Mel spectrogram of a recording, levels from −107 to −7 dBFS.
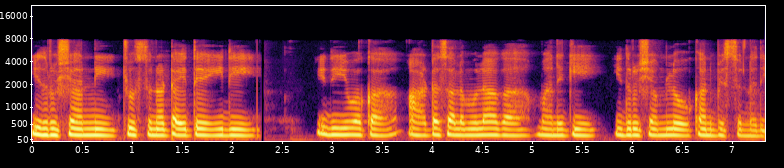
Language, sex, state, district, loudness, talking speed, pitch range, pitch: Telugu, female, Andhra Pradesh, Krishna, -14 LUFS, 125 wpm, 180-195 Hz, 185 Hz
